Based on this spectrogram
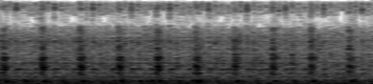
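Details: Pentastar engine at steady idle: sharp, regular knock about five times a second over the engine note, deep internal knock; after several second opinions, likely a piston wrist pin, not confirmed.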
